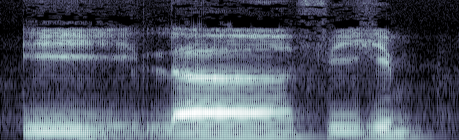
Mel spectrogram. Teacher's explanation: Kemudian di ayat kedua, ilafihim, i dengan lanya. I yang awal ayat kedua panjang, kemudian lanya panjang.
